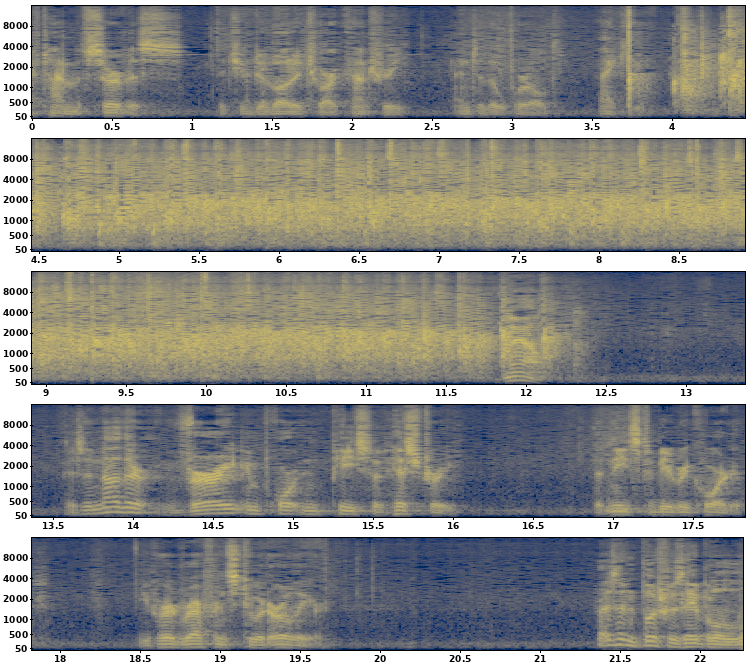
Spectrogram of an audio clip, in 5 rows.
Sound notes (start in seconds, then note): 8.5 applause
